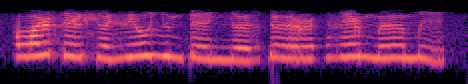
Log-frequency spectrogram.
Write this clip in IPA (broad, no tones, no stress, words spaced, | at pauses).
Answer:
lˠɪɭsiɭɕø vʲʊːʎymɗɪː ɲøzɗʏːɭ | ziɭ mʏːmi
